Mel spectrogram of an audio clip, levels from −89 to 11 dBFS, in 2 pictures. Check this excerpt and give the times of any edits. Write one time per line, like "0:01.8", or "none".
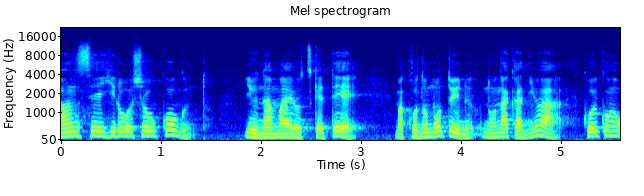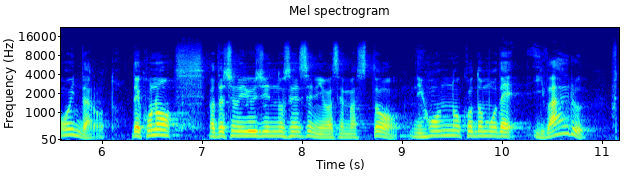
0:06.2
